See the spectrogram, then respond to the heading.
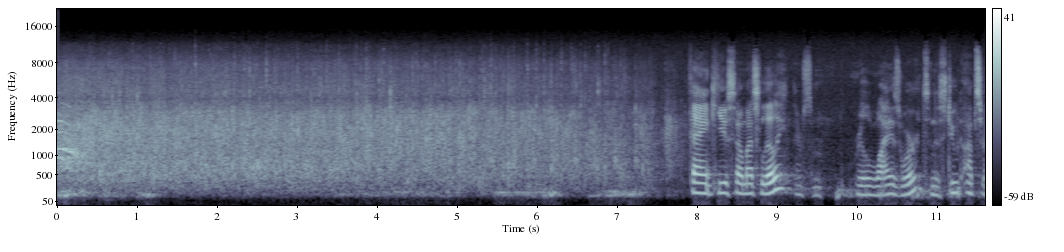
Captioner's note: applause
